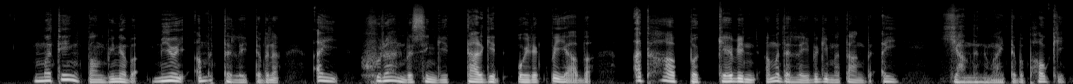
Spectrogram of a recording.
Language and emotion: Manipuri, fearful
